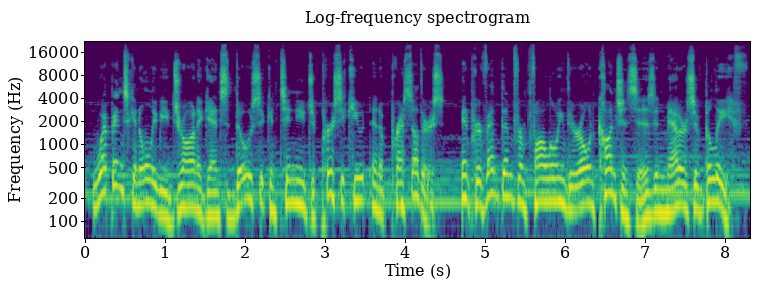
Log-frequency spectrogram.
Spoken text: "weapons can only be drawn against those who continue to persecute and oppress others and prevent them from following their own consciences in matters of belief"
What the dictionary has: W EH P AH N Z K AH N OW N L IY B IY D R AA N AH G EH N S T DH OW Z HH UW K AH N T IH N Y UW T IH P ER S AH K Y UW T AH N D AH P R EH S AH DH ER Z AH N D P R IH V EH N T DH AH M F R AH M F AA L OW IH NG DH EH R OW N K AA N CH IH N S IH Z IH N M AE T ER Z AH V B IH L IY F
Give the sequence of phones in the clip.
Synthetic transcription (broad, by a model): W EH P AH N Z K AH N OW N L IY B IY D R AA N AH G EH N S T DH OW Z HH UW K AH N T IH N Y UW T IH P ER S AH K Y UW T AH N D AH P R EH S AH DH ER Z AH N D P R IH V EH N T DH AH M F R AH M F AA L OW IH NG DH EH R OW N K AA N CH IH N S IH Z IH N M AE T ER Z AH V B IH L IY F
